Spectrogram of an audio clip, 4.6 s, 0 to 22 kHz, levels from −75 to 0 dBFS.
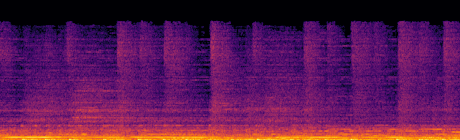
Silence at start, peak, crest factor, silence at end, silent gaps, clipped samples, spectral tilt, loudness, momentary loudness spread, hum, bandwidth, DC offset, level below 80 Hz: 0 s; 0 dBFS; 12 dB; 0 s; none; under 0.1%; -7.5 dB/octave; -14 LUFS; 2 LU; none; 19 kHz; under 0.1%; -18 dBFS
